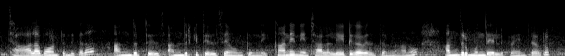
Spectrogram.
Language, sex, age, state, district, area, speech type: Telugu, female, 18-30, Andhra Pradesh, Chittoor, rural, spontaneous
